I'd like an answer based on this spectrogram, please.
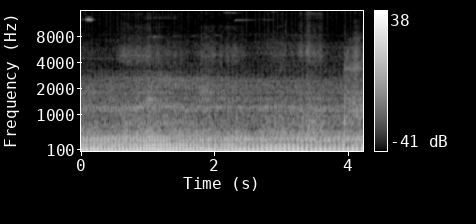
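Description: Bajaj Dominar's single-cylinder engine idling steadily, an even, rapid beat of firing pulses.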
